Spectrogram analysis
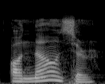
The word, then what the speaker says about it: announcer: 되겠습니다 이번 표현은 uncer announcer announcer 하시면 되겠고요 이때 강세는 가운데 있는 알파벳 5의 강세가 있습니다 품사는 명사 뜻은 아나운서라는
